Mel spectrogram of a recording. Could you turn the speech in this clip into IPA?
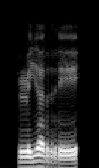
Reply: ɭiɐ̯ re

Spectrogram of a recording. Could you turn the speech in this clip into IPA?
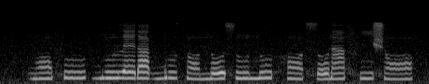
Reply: ɡɔ̃˨fu˧ | bũ˧lɛ˧ɾa˧ ɡ͡bu˧tɔ̃˨ no˨˦sũ˧nu˦ hɔ̃˦˨ so˨˦ɾã˦ fi˦ʃɔ̃˦

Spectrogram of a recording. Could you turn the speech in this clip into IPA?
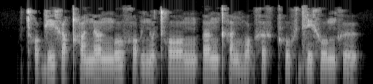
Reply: tʰɔɡexɵ qʰonʌ ŋo xɔɡnotʰɔŋ | ʌŋkʰʌŋðˤoɡ xʌxkʰoxd͡zex oŋxɵ

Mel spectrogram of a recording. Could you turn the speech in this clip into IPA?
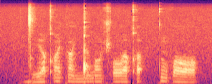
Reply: ɡ͡ǀeːqʼũjkãjŋ͡ǃʉ wɔ̃ʊ̯t͡ʃʼɔːə̯qʼəʔ tːũfɒː

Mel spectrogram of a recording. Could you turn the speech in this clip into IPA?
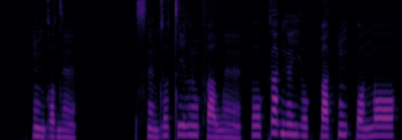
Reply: k͡pũ˨ɡɔ˨dɛ̃˨ | sɛ̃˨do˧ti˧ lũ˧fa˨wɛ̃˨ | o˧ka˦ ɡɛ̃˦jo˧k͡pa˧k͡pũ˦ k͡pɔ˧nɔ˦

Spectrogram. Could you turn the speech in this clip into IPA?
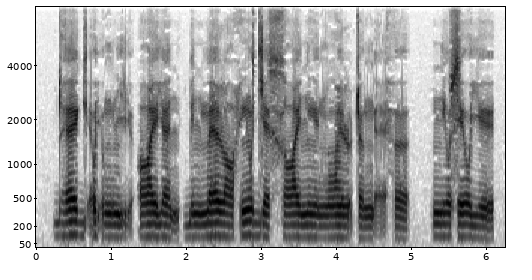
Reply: ɖʱɛe̯ ɡʲɛ̰o̯ɾʲə̰o̯ŋɪnrʲə̰ ʔɑe̯jɛn | ɡ͡bɪnmɛ ɭɑhĩo̯dʲɛ xɑe̯nĩe̯ ŋɑ̃e̯ɭə̰ʈə ŋɛ̰hə | nio̯sɪo̯ jɪ

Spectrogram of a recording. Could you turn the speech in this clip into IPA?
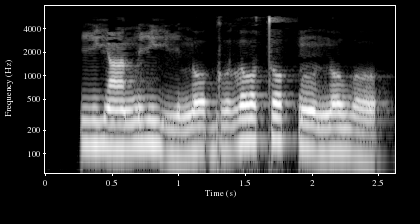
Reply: i˧jã˧ni˧ ji˨no˧ɡu˧ lo˦to˦ k͡pũ˦˨no˧ wo˨

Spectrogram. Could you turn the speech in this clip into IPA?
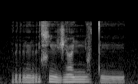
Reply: rĩ˨rɕĩ˦˨ ʒã˦ɲɘ˦v tĩː˨

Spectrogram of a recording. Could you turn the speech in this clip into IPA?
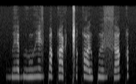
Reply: bʱɛbʱu ɦezpʌqɯx ǁiqwɯ pɯz sʌq

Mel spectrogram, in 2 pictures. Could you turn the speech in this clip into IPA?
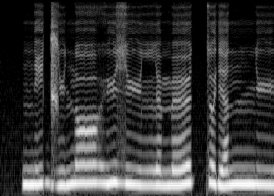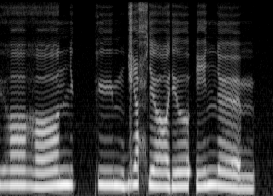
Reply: ni d͡ʒynɔː ɦy zyːlːœmœːtːo ɾʲanːyː ɦɔːɦɔːny kːyːmɡiħɾʲɔː ɾʲoːʔinœːm

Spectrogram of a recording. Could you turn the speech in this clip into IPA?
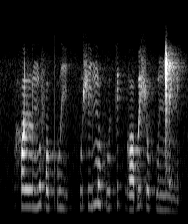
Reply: hɔlːɪŋʷəfɔ kʷʼi | kʷʰɐʃi mɔxʷe kekɡɔɓəʃɔ kʷɪŋ͡ǁɪn

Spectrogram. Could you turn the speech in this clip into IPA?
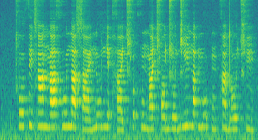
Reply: tʰo˦θĩ˦˨sʰã˦ ŋä˦hu˦nä˦˨ sʰa˨ɪ̯nu˦ ɲɛ˦ʔha˨ɪ̯ t͡ɕʰʊ˦ʔhũ˦˨ ŋä˦t͡ɕʰɔ˦d͡ʑo˦˨ʊ̯ d͡ʑĩ˦nä˦ʔ mu˦ʔũ˨pʰã˦˨ do˦ʊ̯t͡ɕʰĩ˦˨

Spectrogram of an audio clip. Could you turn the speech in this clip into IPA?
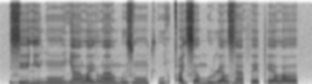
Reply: ze˨˩˦lʲẽ˨ ɡõː˥˩ ʎã˨˩˦lˠɛ˨jlˠã˥˩lˠ mɯ˨zõː˨˩˦t͡ʃʼu˨ʎ qʼe˨lʲsʌ˧˥mu˥˩ ɭɛ˨lˠzã˧˥ fɛ˨pʼɛ˨˩˦ lˠʌ˨˩˦

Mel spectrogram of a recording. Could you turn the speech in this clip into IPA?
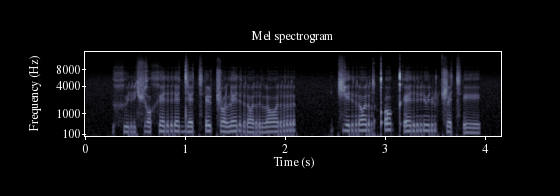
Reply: xʉ˨rɕɔ˨˦xɛ˧r ɛ˧dɛ˨˦ t͡sʼe˧ʈ͡ʂɔ˨lɛ˧r ɔ˨rlɔ˧r | t͡ɕe˧rɔ˦˨r kʼɔ˦ kʼɛ˧rʉ˧r ʈ͡ʂɛ˨˦t͡sʼe˨

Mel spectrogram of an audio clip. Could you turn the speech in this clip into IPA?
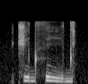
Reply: t͡ʃidθid

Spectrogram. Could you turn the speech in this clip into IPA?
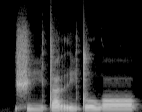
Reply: ʃiː˨t a˧ri˦toː˦wɔː˦

